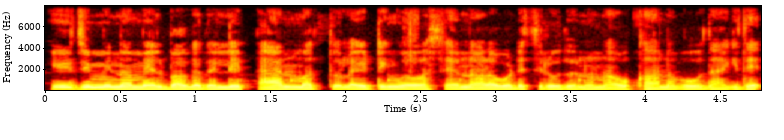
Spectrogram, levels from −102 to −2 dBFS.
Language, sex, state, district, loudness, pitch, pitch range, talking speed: Kannada, male, Karnataka, Koppal, -15 LUFS, 110 Hz, 105-115 Hz, 150 wpm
